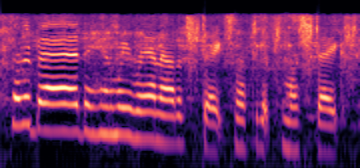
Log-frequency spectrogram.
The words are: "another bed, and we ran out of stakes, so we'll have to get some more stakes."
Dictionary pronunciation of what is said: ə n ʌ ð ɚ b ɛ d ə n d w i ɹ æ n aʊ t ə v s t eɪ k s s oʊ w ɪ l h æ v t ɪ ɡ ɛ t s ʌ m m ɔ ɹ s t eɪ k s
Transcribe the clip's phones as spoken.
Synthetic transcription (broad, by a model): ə n ʌ ð ɚ b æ d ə n w i ɹ æ n aʊ t ə v s t eɪ k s s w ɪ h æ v t ɪ ɡ ɛ t s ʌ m m ɔ ɹ s t eɪ k s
